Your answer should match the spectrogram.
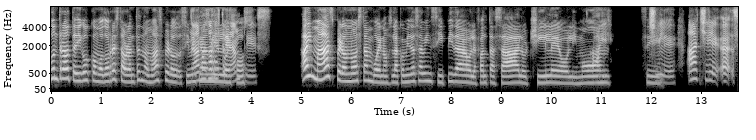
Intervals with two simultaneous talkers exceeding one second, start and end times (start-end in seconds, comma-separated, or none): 2.8-4.1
